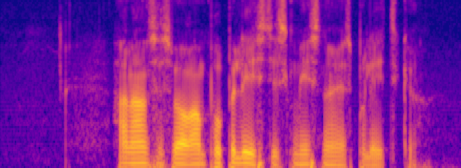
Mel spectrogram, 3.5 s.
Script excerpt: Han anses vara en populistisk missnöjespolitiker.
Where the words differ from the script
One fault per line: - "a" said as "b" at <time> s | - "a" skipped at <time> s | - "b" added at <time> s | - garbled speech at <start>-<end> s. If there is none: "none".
none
